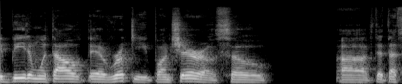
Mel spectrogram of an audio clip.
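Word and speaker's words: Banchero: they um they beat him without their rookie buncheros so uh that that's how you pronounce his name but they're uh they're [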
